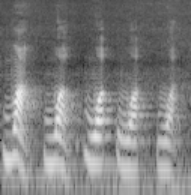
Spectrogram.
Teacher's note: दंत और ओष्ठ, अर्थात वकार के उच्चारण में जिह्वा दांतों से स्पर्श करती है और ओठ आपस में स्पर्श होते हैं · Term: दंत्यौष्ठ्यः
